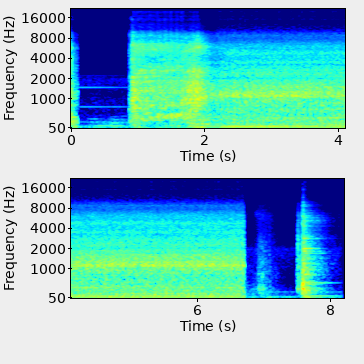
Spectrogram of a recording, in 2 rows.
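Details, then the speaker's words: 1984 Mercedes-Benz 300SD diesel: about six seconds of steady laboured slow cranking that never catches; cause unconfirmed. "It was just turning over way too slow. Even with a brand new battery in here, this thing was cranking like a snail."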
